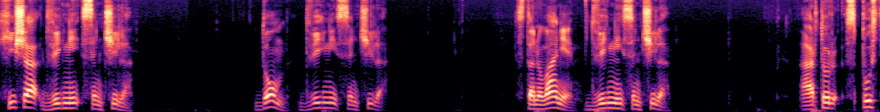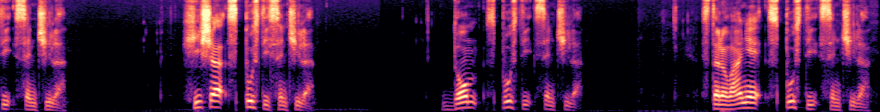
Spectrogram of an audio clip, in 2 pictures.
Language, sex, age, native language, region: Slovenian, male, 30-49, Slovenian, Central Slovenia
